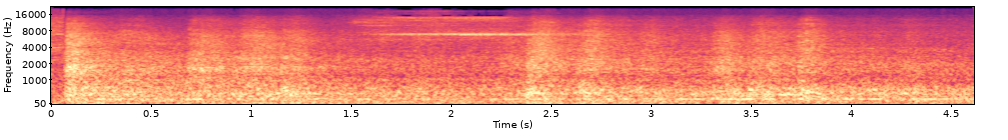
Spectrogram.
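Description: A passenger train from Puri to Kolkata rumbles across the Mahanadi river bridge, a loud continuous roar of wheels and carriages with a faint high squeal drifting over it.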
